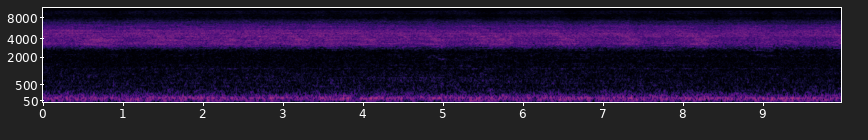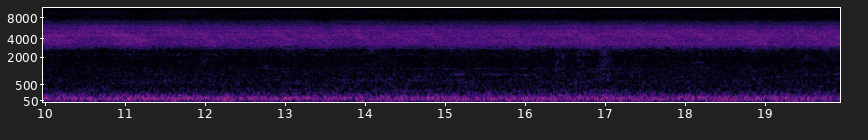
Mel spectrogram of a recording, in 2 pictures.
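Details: Sunset cicada drone, loud and shrill, sustained without a break for twenty seconds as a bright, steady high hiss, with a quiet low rumble in the background.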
